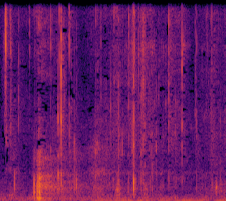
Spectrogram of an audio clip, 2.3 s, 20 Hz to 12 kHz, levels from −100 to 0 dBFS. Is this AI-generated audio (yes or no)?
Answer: no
